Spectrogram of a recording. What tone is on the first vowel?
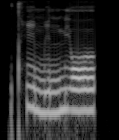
falling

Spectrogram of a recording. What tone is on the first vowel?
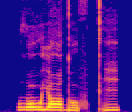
high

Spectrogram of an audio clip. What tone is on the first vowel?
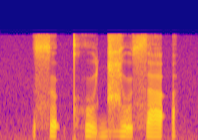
high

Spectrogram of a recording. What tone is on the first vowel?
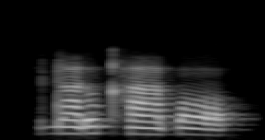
low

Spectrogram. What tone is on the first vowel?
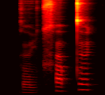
low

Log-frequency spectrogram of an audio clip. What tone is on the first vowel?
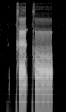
rising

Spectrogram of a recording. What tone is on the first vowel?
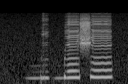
low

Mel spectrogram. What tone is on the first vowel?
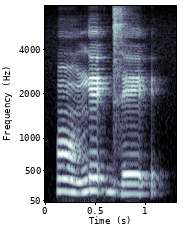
falling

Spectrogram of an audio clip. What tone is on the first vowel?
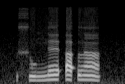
low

